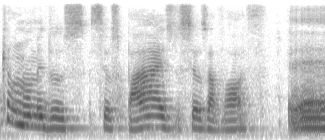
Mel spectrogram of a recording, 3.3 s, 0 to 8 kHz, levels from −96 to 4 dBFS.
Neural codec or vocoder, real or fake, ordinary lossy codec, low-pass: none; real; none; 7.2 kHz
